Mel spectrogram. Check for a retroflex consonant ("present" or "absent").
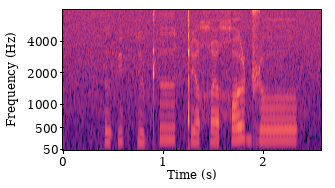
present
